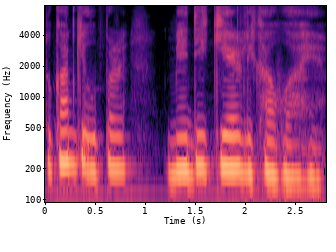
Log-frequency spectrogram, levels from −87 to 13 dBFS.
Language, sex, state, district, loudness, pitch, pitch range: Hindi, female, Arunachal Pradesh, Papum Pare, -14 LUFS, 200 Hz, 175-210 Hz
